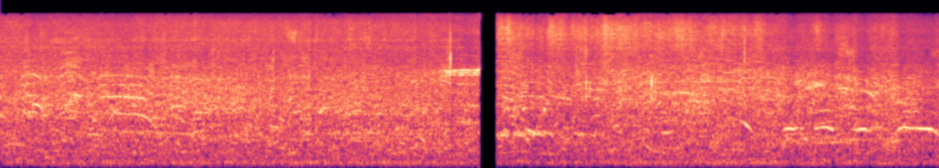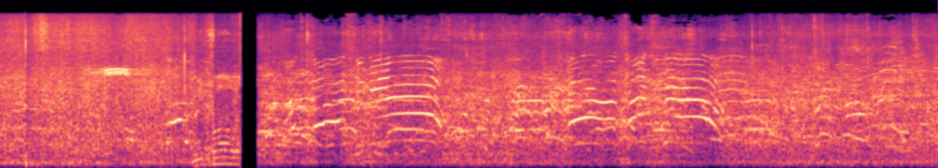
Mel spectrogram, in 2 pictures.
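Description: A large crowd cheers and murmurs in a stadium.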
